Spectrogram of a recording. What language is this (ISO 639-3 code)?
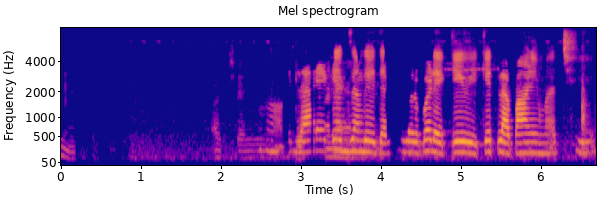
guj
